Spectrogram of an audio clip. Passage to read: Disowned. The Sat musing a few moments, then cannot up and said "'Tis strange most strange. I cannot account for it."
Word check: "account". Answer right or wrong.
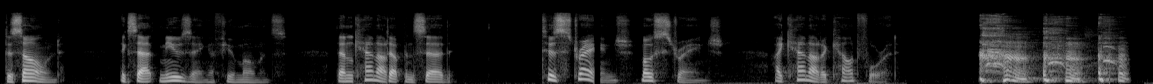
right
